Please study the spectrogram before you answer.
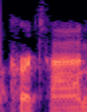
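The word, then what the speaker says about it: kirtan: be in the room with that or a curtan.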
